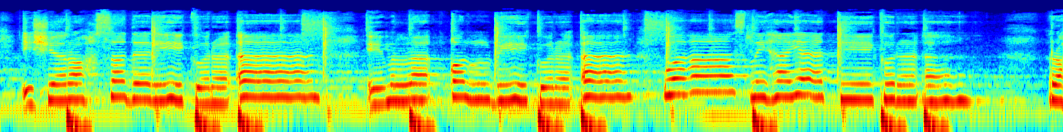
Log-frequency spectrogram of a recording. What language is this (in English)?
Indonesian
